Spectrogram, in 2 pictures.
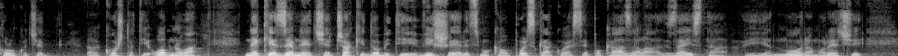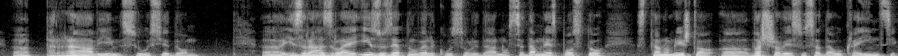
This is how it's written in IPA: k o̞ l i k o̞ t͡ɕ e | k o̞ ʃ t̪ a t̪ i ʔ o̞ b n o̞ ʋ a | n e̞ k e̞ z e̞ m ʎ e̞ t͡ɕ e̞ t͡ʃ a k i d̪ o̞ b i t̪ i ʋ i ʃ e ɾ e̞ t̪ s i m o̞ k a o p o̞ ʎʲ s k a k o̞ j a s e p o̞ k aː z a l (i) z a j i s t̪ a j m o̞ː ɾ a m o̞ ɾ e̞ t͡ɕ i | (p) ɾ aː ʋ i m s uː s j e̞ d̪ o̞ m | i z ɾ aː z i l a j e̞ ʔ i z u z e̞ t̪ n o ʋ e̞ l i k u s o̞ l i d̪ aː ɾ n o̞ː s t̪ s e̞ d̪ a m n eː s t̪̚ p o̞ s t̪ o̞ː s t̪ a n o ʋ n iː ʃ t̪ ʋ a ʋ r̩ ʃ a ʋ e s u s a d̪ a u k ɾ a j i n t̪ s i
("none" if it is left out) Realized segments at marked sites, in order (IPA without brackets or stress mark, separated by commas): a, p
